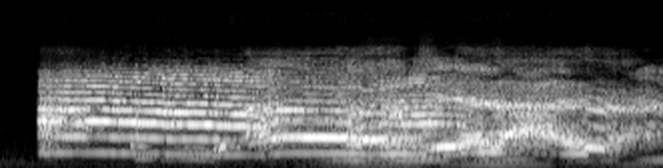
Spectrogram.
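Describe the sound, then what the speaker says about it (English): A loud, sustained, wavering scream from the horror film Return of the Living Dead rings out alone and close, with raised, strained pitch and a low groaning tone joining partway through. "There's a lot of screaming in this movie."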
